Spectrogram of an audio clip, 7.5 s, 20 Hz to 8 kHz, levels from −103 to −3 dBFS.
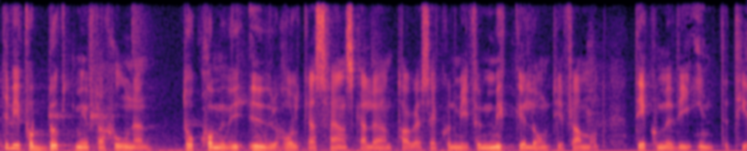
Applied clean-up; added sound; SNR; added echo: none; Drip; 12 dB; none.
